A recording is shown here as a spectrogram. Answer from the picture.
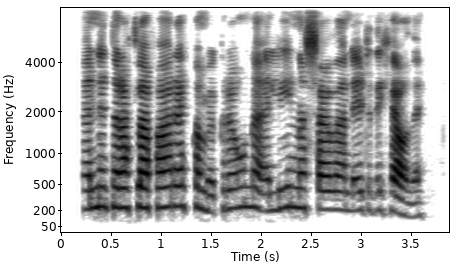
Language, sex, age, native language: Icelandic, female, 50-59, Icelandic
